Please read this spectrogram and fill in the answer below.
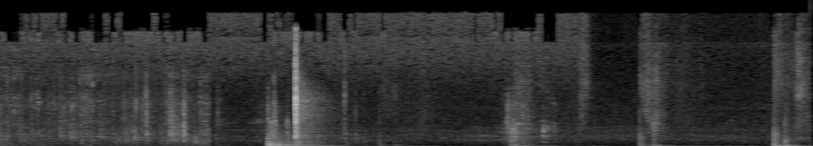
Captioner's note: door thudding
